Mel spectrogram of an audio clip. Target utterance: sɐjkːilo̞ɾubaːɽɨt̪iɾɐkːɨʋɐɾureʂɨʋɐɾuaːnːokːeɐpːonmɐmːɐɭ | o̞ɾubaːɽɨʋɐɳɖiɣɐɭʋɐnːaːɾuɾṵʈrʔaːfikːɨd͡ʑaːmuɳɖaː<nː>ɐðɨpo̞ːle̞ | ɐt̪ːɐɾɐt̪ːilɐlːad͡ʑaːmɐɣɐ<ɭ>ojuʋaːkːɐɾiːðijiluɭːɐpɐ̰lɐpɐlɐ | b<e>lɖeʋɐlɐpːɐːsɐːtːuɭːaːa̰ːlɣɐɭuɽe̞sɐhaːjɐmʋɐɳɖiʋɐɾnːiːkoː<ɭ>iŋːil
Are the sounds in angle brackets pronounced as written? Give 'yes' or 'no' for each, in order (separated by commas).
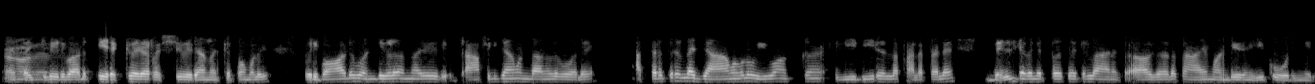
yes, yes, yes, no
